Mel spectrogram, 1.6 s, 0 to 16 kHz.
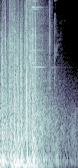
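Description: Rapid automatic gunfire from an M4 rifle in a first-person shooter game, a loud close burst of quick shots lasting under a second, then a short echoing tail fading out.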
